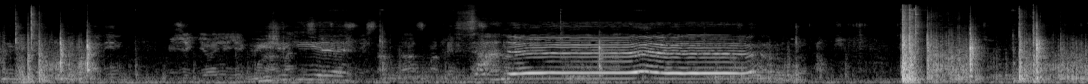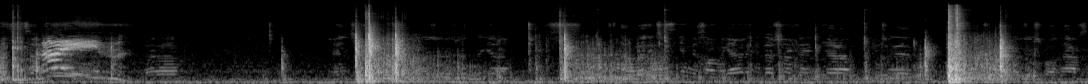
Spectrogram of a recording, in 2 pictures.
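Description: A small ball clacks sharply against the players and walls of a table football game.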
